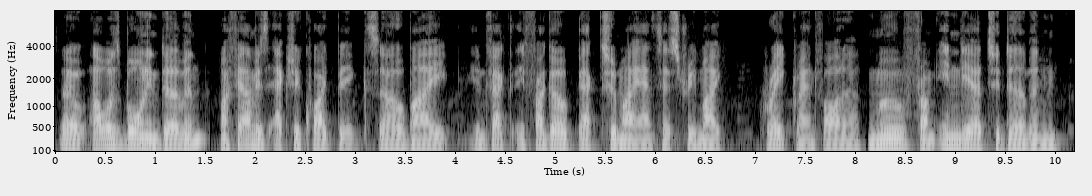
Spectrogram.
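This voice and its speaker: A South African man, a podcast guest, talking through his story in halting restarts and frequent ums. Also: mid-range voice, fairly even intonation, dry recording. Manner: thoughtful, speaks in halting restarts with many ums. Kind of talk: conversational interview.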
